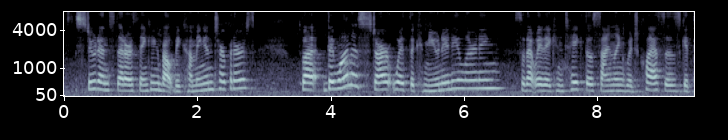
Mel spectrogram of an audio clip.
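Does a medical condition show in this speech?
No.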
